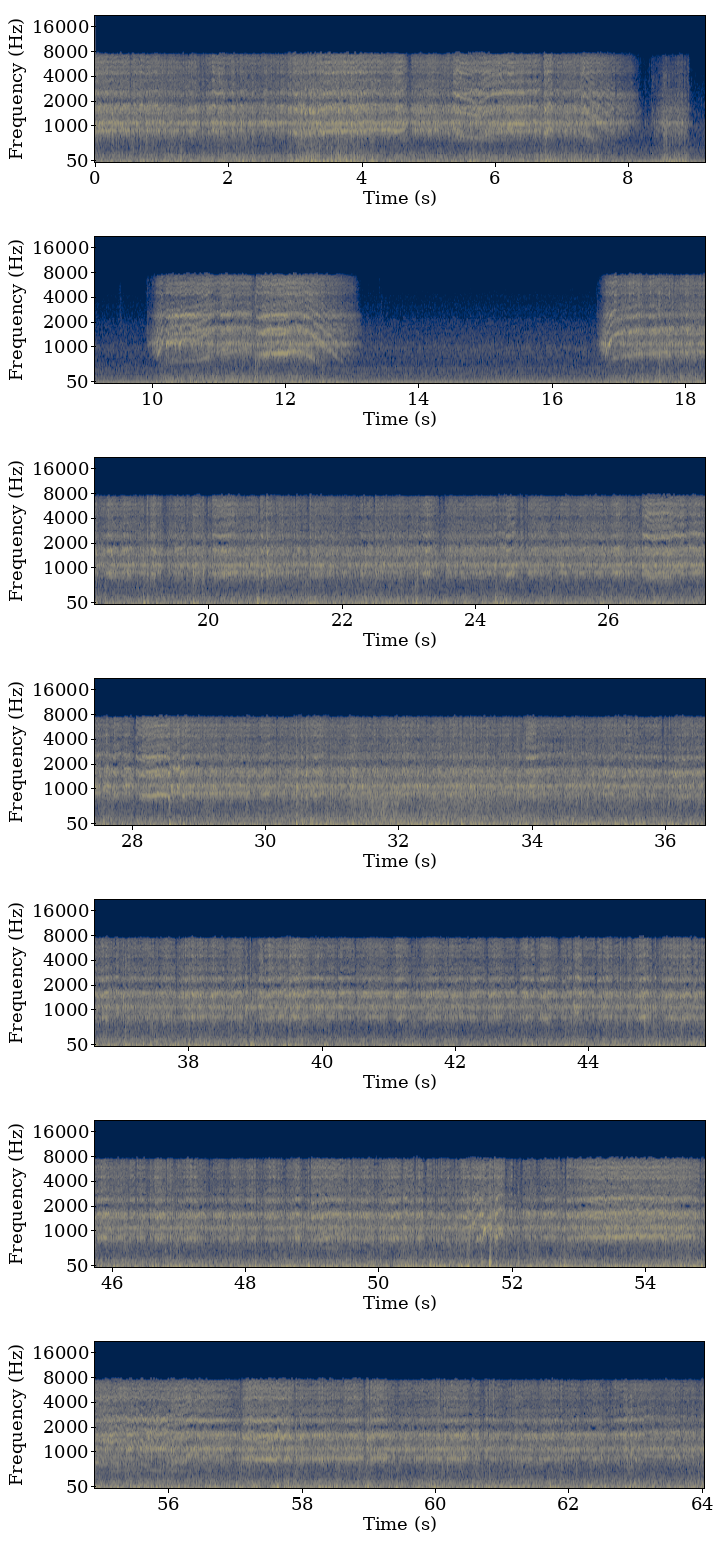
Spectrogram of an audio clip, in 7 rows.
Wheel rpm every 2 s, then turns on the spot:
230, 230, 230, 160, 10, 180, 40, 0, 110, 230, 240, 230, 230, 230, 230, 230, 230, 230, 210, 210, 210, 210, 210, 210, 210, 210, 220, 200, 210, 220, 220, 220.
none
